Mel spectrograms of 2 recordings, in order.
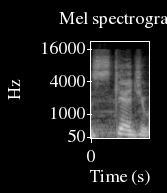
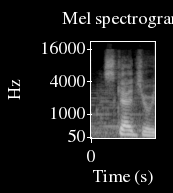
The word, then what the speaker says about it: schedule: schedule isn't followed schedule you should you should pronounce it schedule and I I I get what you're saying we call them schedules um you guys call them schedules I get it tomato tomato um and I appreciate that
